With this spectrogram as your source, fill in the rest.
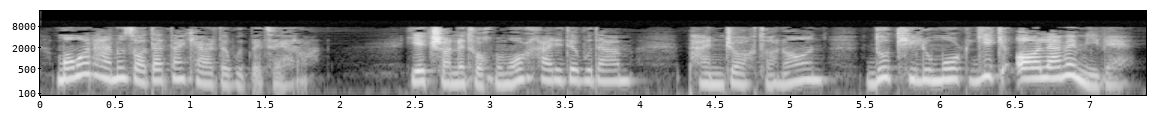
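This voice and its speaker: A woman's voice: on the high side, darkish tone. A woman reading a first-person novel aloud as an audiobook narrator, in a reflective, inward storytelling manner. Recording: slightly dull audiobook recording.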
